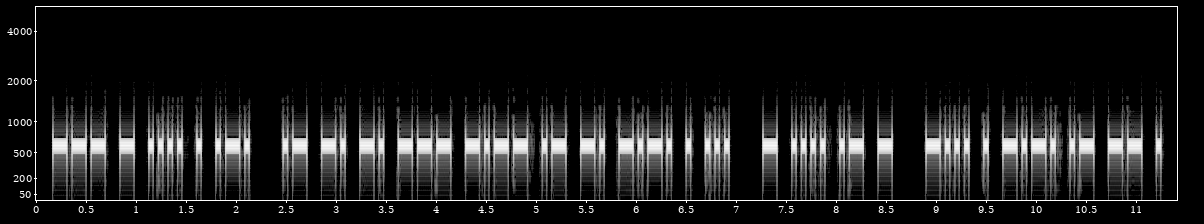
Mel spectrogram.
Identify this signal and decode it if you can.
Morse code, heard as a keyed tone, about 25 wpm, 600 Hz. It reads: OTHER ANNOYANCES THAT BECAME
